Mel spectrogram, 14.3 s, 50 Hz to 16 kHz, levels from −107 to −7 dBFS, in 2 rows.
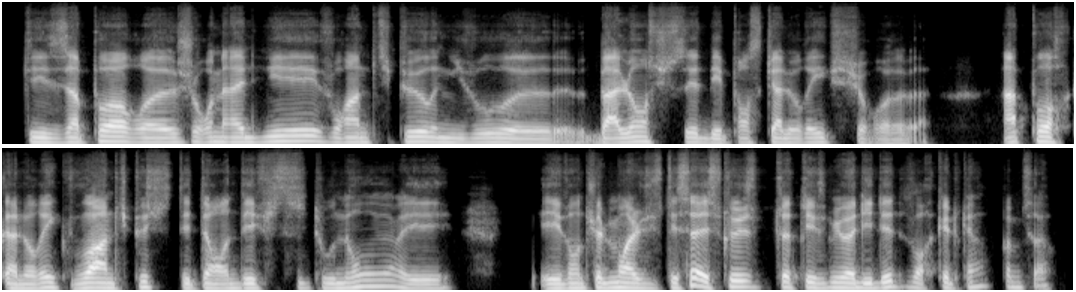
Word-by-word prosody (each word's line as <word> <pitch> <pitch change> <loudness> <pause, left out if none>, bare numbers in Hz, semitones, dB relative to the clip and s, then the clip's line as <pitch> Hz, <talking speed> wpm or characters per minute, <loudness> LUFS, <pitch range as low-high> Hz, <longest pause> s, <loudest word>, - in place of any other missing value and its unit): tes 115 -2 -1
apports, 115 +1 +3
heu, 110 0 +3
journaliers, 120 +4 +1
voire 115 -2 -5
un 115 0 +2
petit 110 - -12
peu 125 +4 0
au 125 -1 +2
niveau, 110 0 -1
heu, 95 -1 -2
balance, 115 +4 +2
tu - - -10
sais? 120 -1 -3
Dépenses 105 0 -5
caloriques 110 0 -2
sur, 95 -3 -8
heu, 90 +1 -7 0.6
apports 125 -3 +2
caloriques, 120 +2 +1
voir 125 +3 +7
un 125 - +3
petit 110 - -7
peu 140 - -2
si 140 - -13
tu - - -4
étais 115 +3 -2
en 110 -1 +1
déficit 115 +1 -4
ou 120 -1 -1
non 155 +5 -1
et 110 0 -2 0.6
et 110 - +1
éventuellement 120 +3 +2
ajuster 115 -1 0
ça? - - +5
Est-ce 135 - +2
que 150 -1 +3 0.2
ça 140 - +3
t'es 130 - 0
venu 125 +2 +1
à 120 - +6
l'idée 125 +4 +2
de 140 - -14
voir 135 -3 -5
quelqu'un 135 +5 -5
comme 145 -2 -6
ça? 90 -7 -10
115 Hz, 200 wpm, -23 LUFS, 110-125 Hz, 0.6 s, voir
